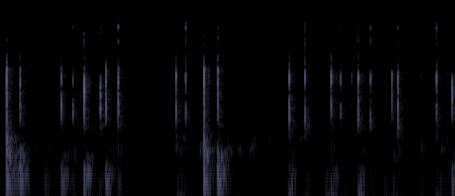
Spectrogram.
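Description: Fingertips of both hands type on a white plastic mechanical keyboard with translucent keycaps. Quiet, bright, clicky keystrokes come in quick bursts separated by short pauses, each one sharp and dry with almost no ring.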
